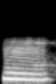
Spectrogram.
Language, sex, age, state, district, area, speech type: Bengali, female, 18-30, West Bengal, Cooch Behar, rural, conversation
